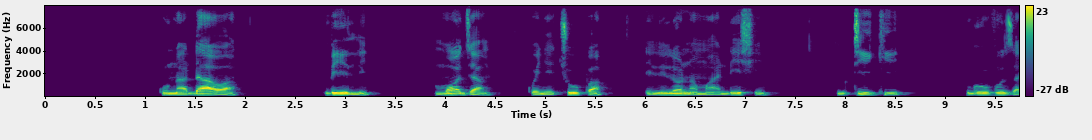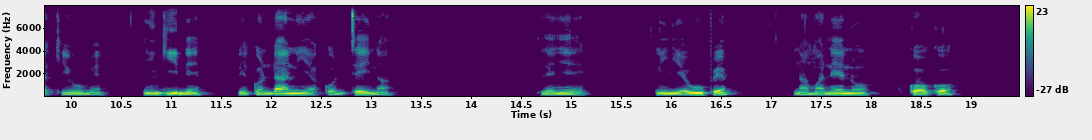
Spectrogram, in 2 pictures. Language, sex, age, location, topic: Swahili, male, 18-24, Mombasa, health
